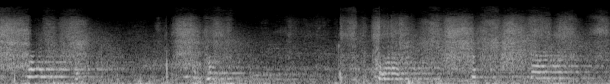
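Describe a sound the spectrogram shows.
A man speaks steadily, as if explaining a lesson.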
